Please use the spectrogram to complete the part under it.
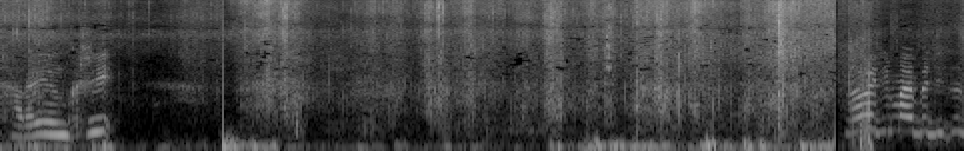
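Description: Footsteps crunch on dry grass and leaves.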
